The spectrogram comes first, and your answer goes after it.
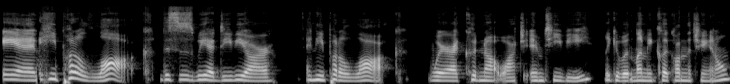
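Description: In a normal speaking voice, a woman talks at a fairly quick pace with medium pitch and fairly even intonation. The sound is dry and close, with no echo. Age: 20s. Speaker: podcast co-host, married couple. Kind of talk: casual chat.

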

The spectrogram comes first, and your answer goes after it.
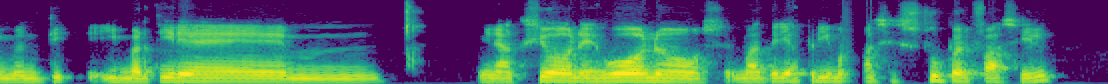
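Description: A man's medium-pitched voice, monotone and flat, at a very slow pace. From Argentina. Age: 30s. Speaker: product manager. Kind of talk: interview conversation.

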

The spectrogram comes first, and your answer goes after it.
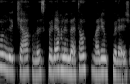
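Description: The speaker here is a woman. Her pace is moderate. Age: 40s. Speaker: mother giving testimony. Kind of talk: testimony. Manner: halting, many repetitions and fillers.

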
